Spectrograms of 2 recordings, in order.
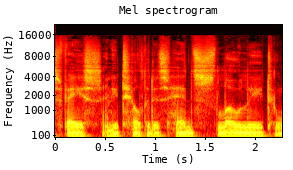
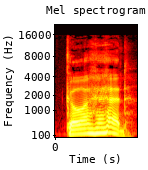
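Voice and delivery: high, loud cheery dare; breezy raised-voice taunt; cheerful; 10 semitones higher, 8 dB louder than usual. A narrator's reading. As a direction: call it out cheerfully to goad him. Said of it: "I said in a cheerful tone".

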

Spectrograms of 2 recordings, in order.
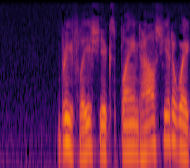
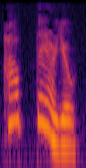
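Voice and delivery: higher-pitched, indignant outburst; blared outrage; 6 semitones higher, 3 dB louder, slower than usual. A narrator's reading. Alia, stung by fear, rebukes Hayt in a blared outburst. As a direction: blare it out in affronted alarm.

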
